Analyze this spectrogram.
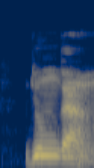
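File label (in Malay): "junggang", Malay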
